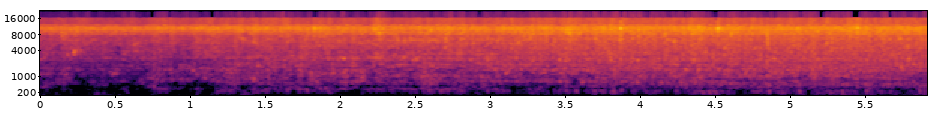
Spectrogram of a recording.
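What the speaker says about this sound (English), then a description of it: "That behind me is a river" A river runs just beyond a cave mouth in the woods, giving off a steady, broadband rush of flowing water that holds at an even level throughout, with no voices heard over it.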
